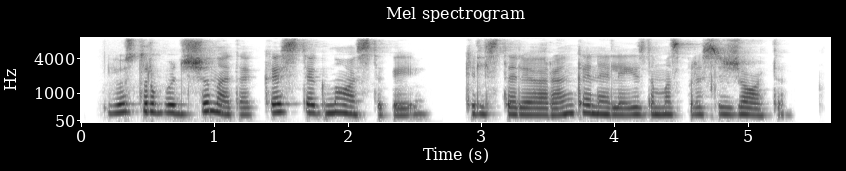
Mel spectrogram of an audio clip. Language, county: Lithuanian, Klaipėda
